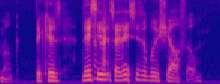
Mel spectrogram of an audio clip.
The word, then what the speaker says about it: wuxia: I was wondering how you pronounce that, because in my head, wuxia, but I'm glad you said that out loud.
